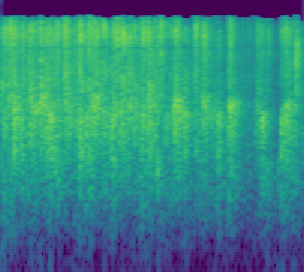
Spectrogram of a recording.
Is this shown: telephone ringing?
no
